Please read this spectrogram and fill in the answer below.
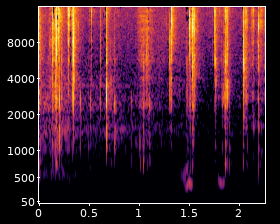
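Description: Foil trading-card booster pack wrapper crinkling and crackling in the hands as its back seam is pulled open, a run of irregular sharp crackles.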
